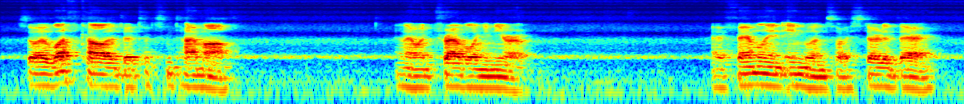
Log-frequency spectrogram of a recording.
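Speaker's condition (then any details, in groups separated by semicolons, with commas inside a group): No condition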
